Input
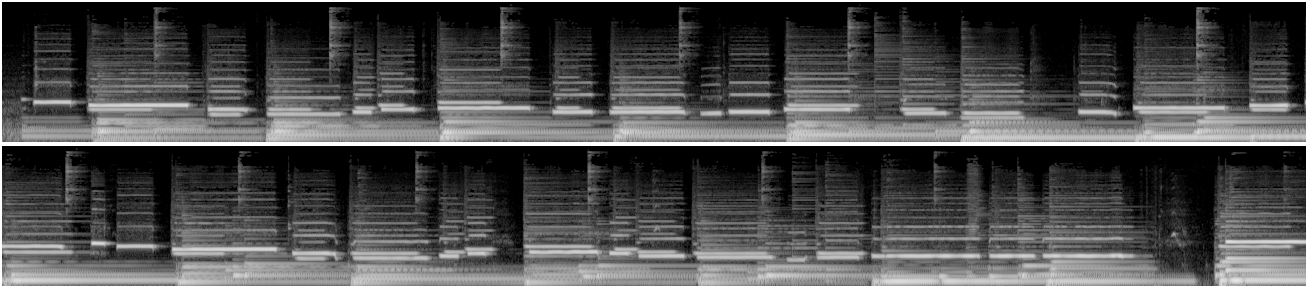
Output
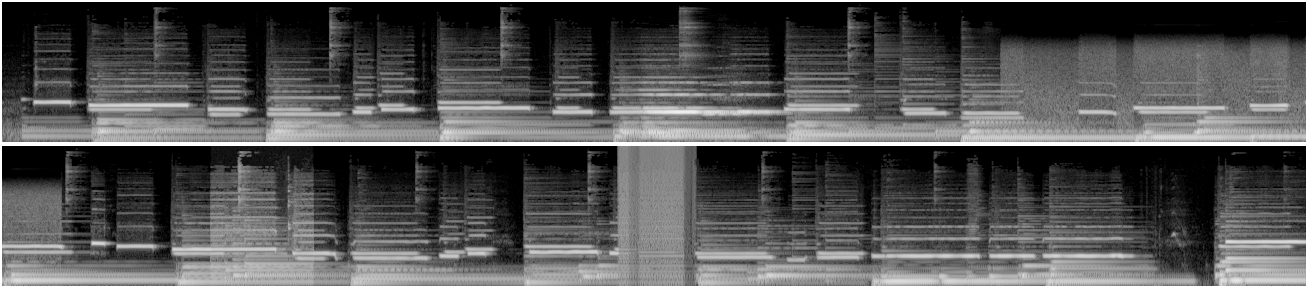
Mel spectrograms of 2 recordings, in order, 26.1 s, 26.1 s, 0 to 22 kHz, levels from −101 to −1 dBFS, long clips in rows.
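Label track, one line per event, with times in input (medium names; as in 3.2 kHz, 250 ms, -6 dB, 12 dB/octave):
6.340000	7.310000	reverb throw, RT60 1.3 s, DRR -8.5 dB
9.980000	13.630000	one-bit delta coder 32 kbps, step -31.5 dBFS
15.120000	16.150000	spectrum-flattening compressor 2:1
19.190000	19.960000	spectral contrast reduction exponent 0.12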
